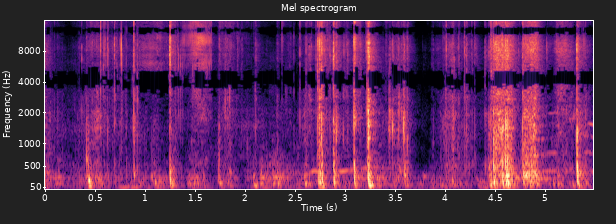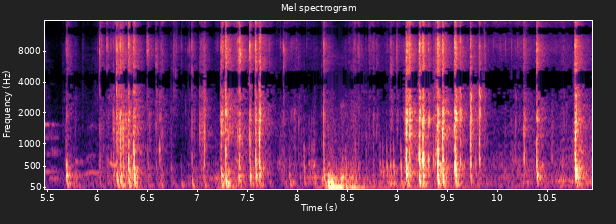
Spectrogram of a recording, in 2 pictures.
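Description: Packing tape and cardboard of a shipping package being picked at and pulled: irregular crinkling and tearing, the tape hard to get open. A low thump comes a little past eight seconds in.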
